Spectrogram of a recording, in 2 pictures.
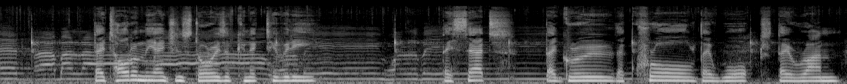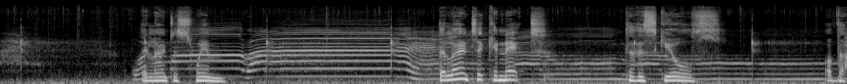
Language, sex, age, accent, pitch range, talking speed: English, male, 30-49, Australian, 160-240 Hz, 110 wpm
